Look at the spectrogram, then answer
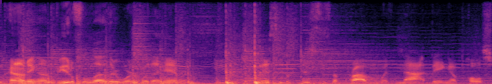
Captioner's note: hammer banging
